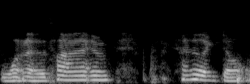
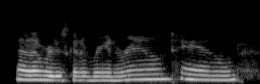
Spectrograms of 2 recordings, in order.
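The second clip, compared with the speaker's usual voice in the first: Southern American accent slipping in. Guiding a stretch, bringing the movement around: southern accent. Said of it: "Here I am with that southern accent again".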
